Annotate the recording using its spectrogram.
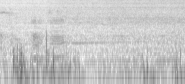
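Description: Low, steady rumble of a car heard from inside its cabin, with a faint steady high tone joining about a second in.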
